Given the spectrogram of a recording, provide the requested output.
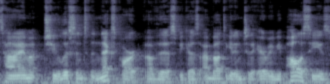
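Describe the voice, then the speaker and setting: At a moderate pace, this voice shows ordinary pitch variation, with audible room echo around it. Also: man. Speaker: YouTuber, real estate investor and Airbnb host advisor. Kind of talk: casual vlog commentary.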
